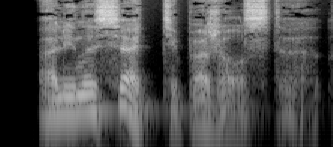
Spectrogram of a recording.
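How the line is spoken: Calm. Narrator (Russian): спокойно сказал кардинал

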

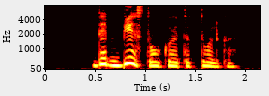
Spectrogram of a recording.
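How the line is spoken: Bitter sigh. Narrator (Russian): Клавка горько вздохнула

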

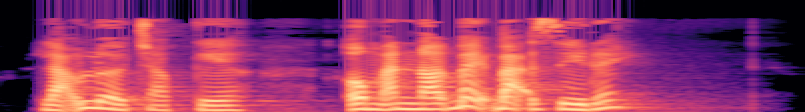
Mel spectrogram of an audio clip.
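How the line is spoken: Angry scolding shout. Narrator (Vietnamese): Lý Dài Dào tức giận quát mắng

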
